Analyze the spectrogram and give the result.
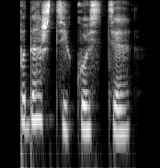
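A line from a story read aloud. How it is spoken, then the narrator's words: Embarrassed hesitant plea. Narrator (Russian): попросила я и, смутившись, неуверенно выдавила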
